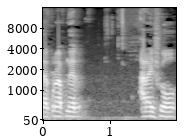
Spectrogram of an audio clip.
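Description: A man speaking in short phrases, with a brief pause in the middle.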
